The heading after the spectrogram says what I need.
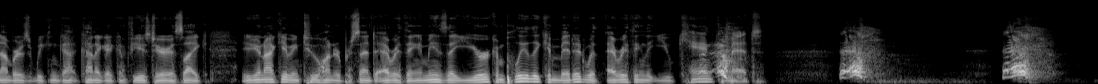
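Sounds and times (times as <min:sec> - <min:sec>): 
speech: 0:00.0 - 0:07.7, 0:08.4 - 0:08.8, 0:10.0 - 0:10.4
person sneezing: 0:07.1 - 0:07.5, 0:08.4 - 0:09.0, 0:10.0 - 0:10.7.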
